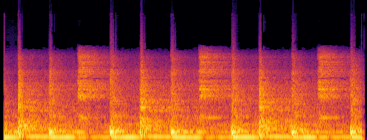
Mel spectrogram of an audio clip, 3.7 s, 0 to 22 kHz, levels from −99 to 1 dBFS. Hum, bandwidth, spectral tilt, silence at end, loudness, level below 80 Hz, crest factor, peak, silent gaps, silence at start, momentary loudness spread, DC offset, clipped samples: none; 6.4 kHz; -8 dB/octave; 0.05 s; -12 LUFS; -14 dBFS; 10 dB; 0 dBFS; none; 0.05 s; 4 LU; under 0.1%; 0.4%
